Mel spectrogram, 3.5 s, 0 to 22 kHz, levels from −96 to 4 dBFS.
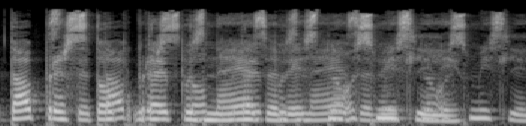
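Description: A doubled audio track runs through the whole clip: the speech is heard twice, with a second full-band copy trailing roughly 0.7 s behind and about 5 dB quieter. It carries no reverb tail or room colour, likely from a slower second capture path or misaligned edit.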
